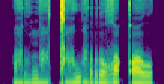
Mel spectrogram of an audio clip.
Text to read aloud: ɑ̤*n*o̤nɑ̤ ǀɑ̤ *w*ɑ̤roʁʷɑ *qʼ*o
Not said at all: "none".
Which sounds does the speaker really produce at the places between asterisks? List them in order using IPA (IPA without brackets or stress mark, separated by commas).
ɾ, w, qʼ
